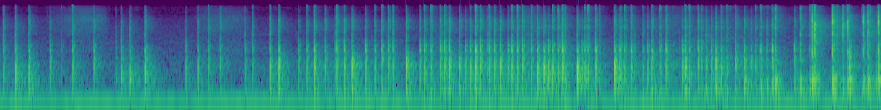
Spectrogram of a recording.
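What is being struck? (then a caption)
Varnished wooden desk top. Long orange-painted fingernails tap and scratch fast and aggressively on a large, solid, varnished wooden desk top. The clip is a rapid stream of sharp, dry clicks with very short ring, mixed with scratchy brushing, over a steady low hum. The tapping grows denser and louder toward the end.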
